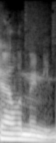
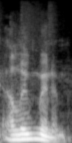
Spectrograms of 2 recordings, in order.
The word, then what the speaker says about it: aluminium: out color aluminium wheeze aluminium you say aluminum aluminum we say aluminium and americans say aluminum yeah yeah aluminum is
